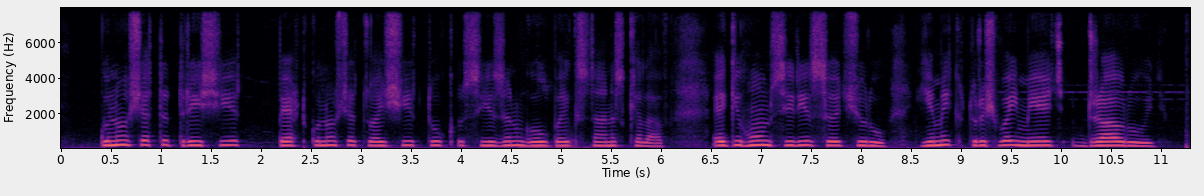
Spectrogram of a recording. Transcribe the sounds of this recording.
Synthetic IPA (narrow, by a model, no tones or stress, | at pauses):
kunuːʃɐt̪ɨt̪ɾiʃi | peʈʰkunoːʃɐt͡swaːʃit̪uksiːzɐnɡoːwpaːki̥st̪aːnɐskʰilaːfɐkiɦoːmsiɾiːzsəːt̪ʃuɾuːjimikʲt̪ɾuʃʋɐjmeːt͡ʃɖɾaːwɾuːd̪ʲ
